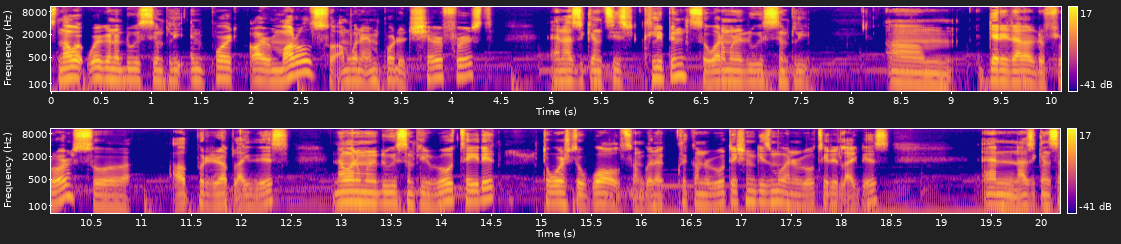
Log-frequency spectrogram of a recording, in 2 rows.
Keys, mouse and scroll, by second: 6.7 s, 8.3-9.3 drag, 9.6 ctrl+z, 10.9 click, 14.8 middle click, 16.3 click.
